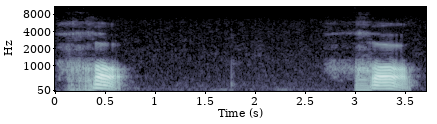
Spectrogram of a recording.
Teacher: خا بھی ایک الف کے برابر کھینچ کر پڑھا جاتا ہے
